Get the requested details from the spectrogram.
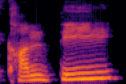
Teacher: Actually, there are only two syllables. Kang is a heavy syllable and ti is a light syllable.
